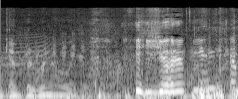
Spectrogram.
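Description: People talking: a man's low voice at the start, then a louder, higher-pitched drawn-out voice in the second half.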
